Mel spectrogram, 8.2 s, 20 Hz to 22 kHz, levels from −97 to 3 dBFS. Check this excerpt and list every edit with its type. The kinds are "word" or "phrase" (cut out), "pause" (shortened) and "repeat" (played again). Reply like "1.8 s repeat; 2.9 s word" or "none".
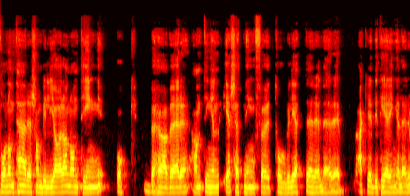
2.7 s pause; 4.4 s phrase

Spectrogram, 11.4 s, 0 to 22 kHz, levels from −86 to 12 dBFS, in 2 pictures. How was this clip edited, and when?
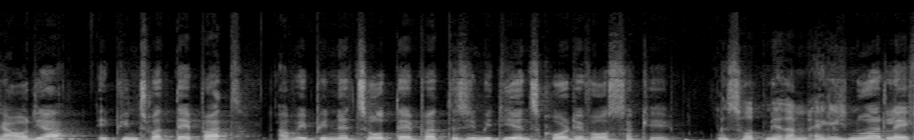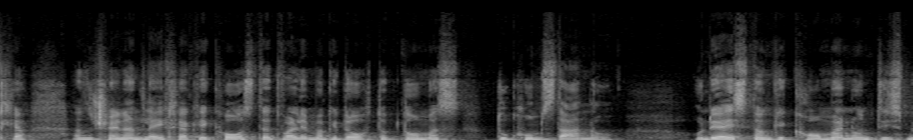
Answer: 1.6 s pause; 4.4 s pause; 9.9 s pause

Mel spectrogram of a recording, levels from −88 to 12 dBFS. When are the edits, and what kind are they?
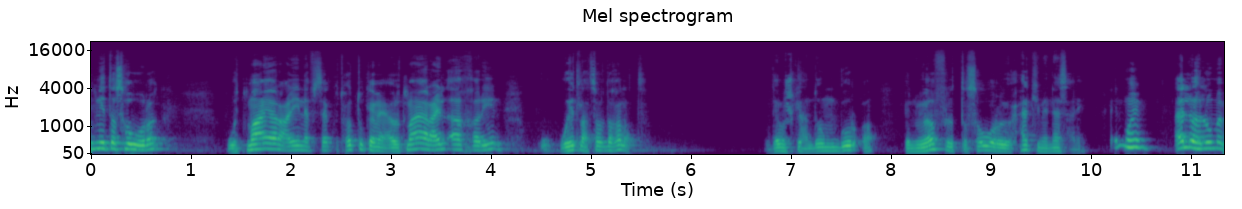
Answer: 7.1 s phrase

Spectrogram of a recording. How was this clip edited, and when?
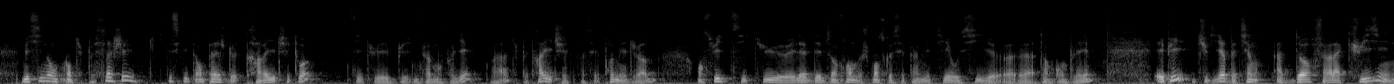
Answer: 5.7 s word; 12.1 s phrase; 12.7 s word

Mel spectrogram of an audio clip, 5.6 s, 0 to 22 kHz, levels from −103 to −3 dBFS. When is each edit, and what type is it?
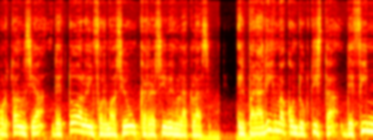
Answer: none

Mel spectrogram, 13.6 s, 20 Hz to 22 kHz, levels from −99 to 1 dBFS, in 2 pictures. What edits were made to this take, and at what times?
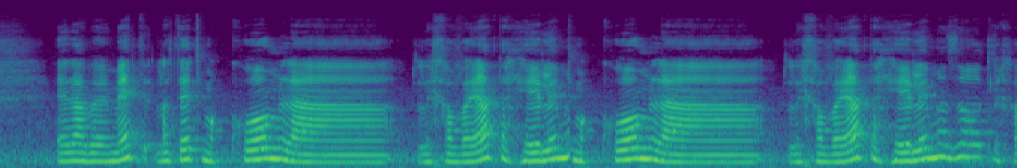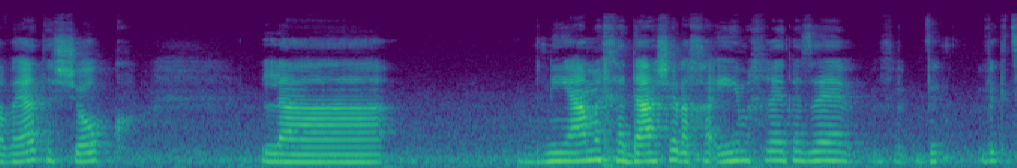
3.8 s repeat; 12.0 s word

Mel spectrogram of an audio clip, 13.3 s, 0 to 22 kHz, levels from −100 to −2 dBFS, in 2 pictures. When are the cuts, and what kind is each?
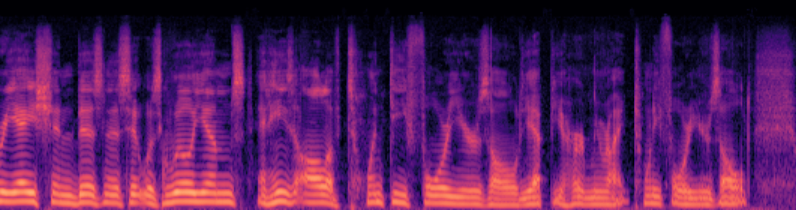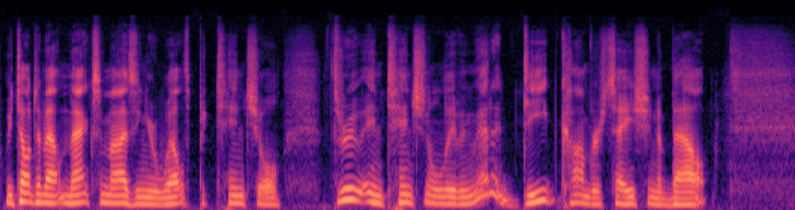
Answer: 1.4 s word; 2.1 s pause

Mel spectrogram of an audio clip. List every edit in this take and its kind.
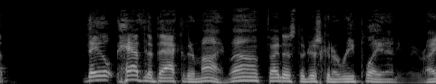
1.4 s word; 2.8 s word

